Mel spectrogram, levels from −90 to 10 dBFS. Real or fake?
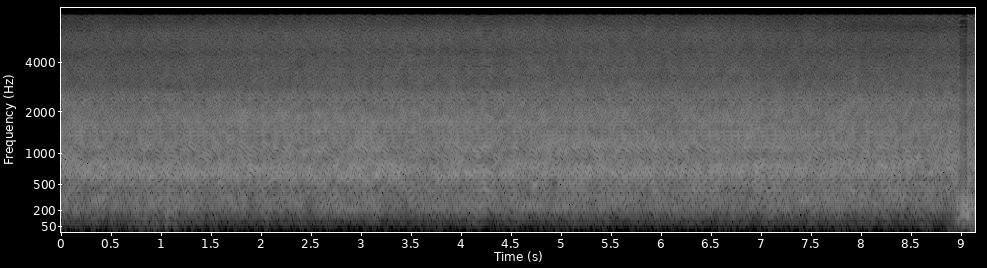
fake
